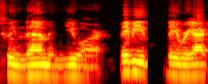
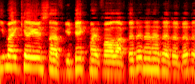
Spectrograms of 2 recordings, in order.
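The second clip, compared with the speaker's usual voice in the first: rapid-fire, rattled-off, pitched-up commercial-style delivery; 5 semitones higher than usual. Mocking drug commercials that ramble off side effects, imitating rapid-fire disclaimer. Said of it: "ramble off the side effects real fast".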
